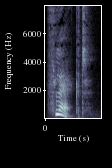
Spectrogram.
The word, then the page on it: flecked: British English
